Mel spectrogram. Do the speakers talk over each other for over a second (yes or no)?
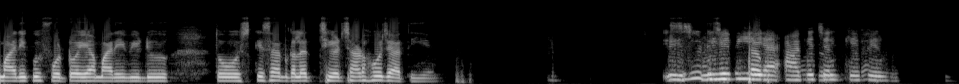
yes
